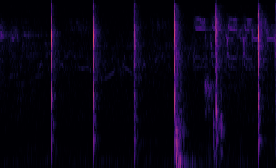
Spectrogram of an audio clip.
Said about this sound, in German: Den ganzen Tag ist aus dem Garten geschäftiges Treiben, Hämmern und Rufen zu hören. Abends ist das Baumhaus endlich fertig.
